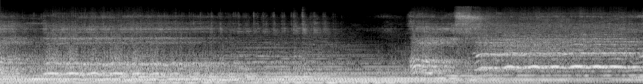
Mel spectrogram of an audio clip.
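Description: Live Argentine folk band: male voices singing together over acoustic guitars, electric bass and a bombo legüero drum. Just before four seconds in the sound thins briefly, then a new sung phrase opens on a long, high held note.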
